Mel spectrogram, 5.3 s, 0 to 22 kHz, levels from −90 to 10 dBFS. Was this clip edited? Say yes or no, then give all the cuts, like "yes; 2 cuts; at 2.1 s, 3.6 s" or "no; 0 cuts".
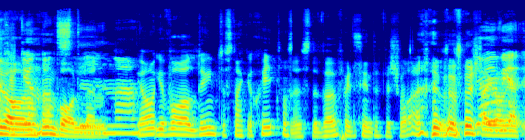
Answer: yes; 2 cuts; at 1.5 s, 2.9 s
